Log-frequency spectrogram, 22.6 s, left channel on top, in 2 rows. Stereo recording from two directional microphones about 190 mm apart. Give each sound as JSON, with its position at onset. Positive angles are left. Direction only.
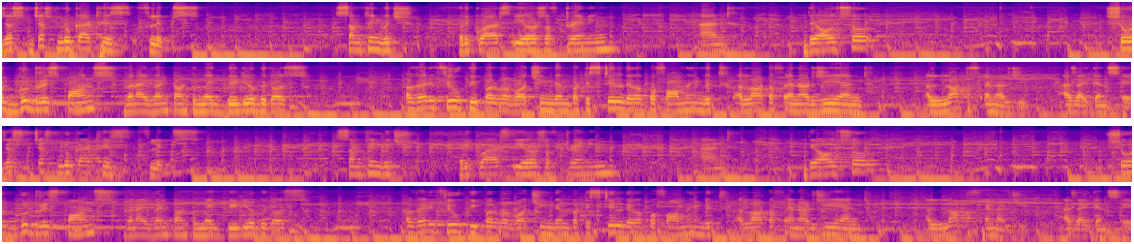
{"t": 0.0, "sound": "speech", "side_deg": 20}
{"t": 3.4, "sound": "speech", "side_deg": 20}
{"t": 8.0, "sound": "speech", "side_deg": 20}
{"t": 11.1, "sound": "speech", "side_deg": 20}
{"t": 15.3, "sound": "speech", "side_deg": 25}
